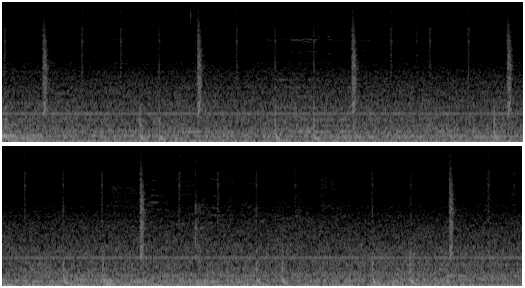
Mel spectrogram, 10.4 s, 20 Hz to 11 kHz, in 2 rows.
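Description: Graphite 2B pencil shading on paper, a faint scratching, over a steady background hum with a faint steady tone. Sharp ticks come about every second and a half.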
